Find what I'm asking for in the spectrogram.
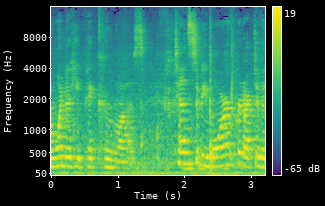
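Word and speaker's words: Counoise: This is a Cunoise. Did I pronounce it right? – Cunoise, yes.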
